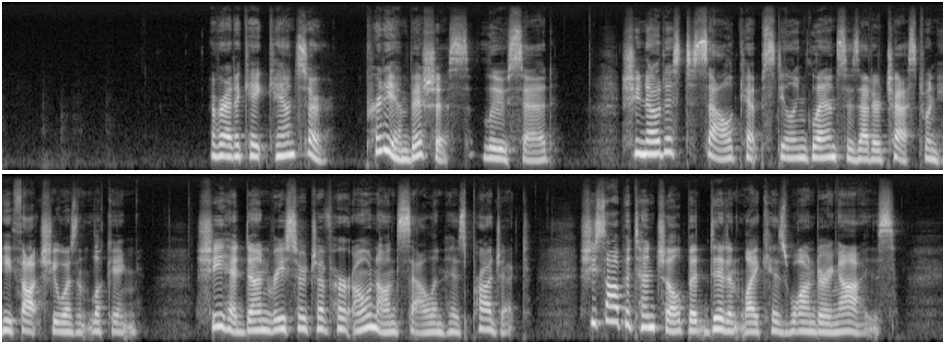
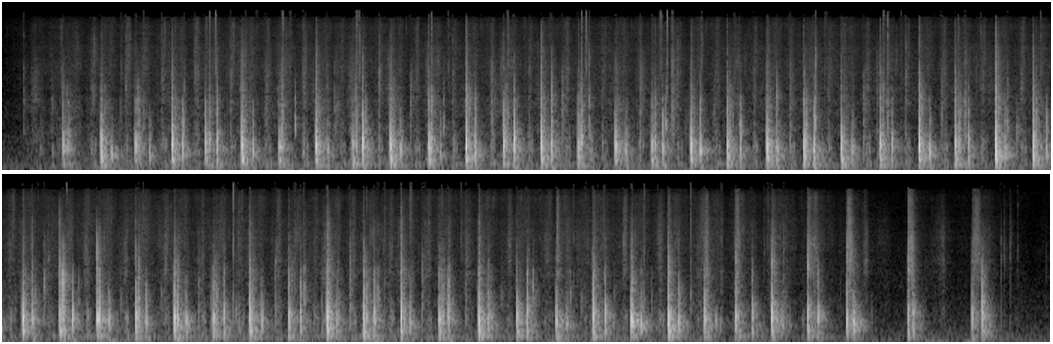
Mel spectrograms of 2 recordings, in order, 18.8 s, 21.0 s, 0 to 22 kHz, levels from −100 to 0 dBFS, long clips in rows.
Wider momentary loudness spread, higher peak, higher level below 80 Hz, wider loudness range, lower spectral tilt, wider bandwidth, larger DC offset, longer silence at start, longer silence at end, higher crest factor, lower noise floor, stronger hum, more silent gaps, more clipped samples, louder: about the same, 9 LU vs 8 LU; about the same, -4 dBFS vs -2 dBFS; second, -70 dBFS vs -54 dBFS; about the same, 3 LU vs 3 LU; second, -3.5 dB/octave vs -6 dB/octave; about the same, 19 kHz vs 18 kHz; neither; first, 2.1 s vs 0.6 s; about the same, 0.5 s vs 0.6 s; second, 16 dB vs 30 dB; about the same, -67 dBFS vs -64 dBFS; neither; neither; neither; first, -19 LUFS vs -32 LUFS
